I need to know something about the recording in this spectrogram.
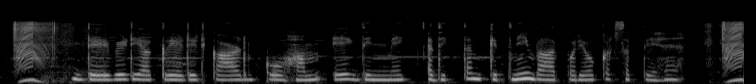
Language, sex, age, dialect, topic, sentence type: Hindi, female, 25-30, Garhwali, banking, question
